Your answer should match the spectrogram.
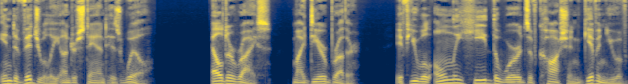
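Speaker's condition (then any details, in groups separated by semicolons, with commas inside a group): No condition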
